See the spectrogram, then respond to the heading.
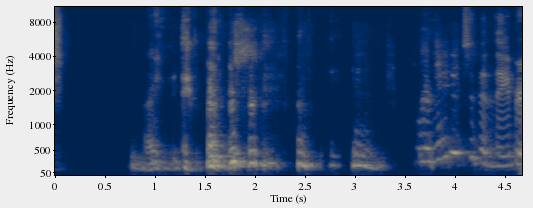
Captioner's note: laughter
